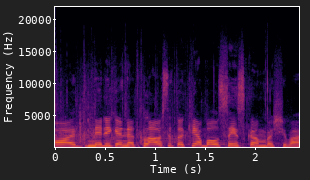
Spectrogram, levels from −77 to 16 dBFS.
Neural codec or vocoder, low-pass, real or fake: none; 19.8 kHz; real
